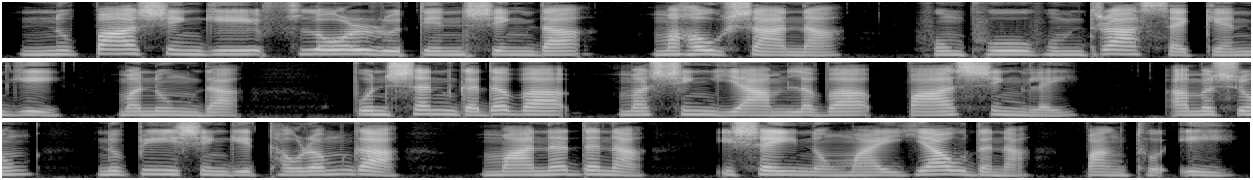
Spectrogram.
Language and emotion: Manipuri, neutral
